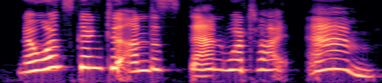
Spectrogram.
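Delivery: put-on high, small child's voice, complaining; little girl's voice. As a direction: speak as a small girl stuck in a costume. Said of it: "I pointed out".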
